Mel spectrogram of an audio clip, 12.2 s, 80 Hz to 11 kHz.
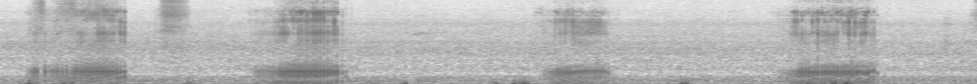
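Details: Slow, rhythmic rumbling snores about every three seconds, roughly 20 a minute, in a quiet room; snoring.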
